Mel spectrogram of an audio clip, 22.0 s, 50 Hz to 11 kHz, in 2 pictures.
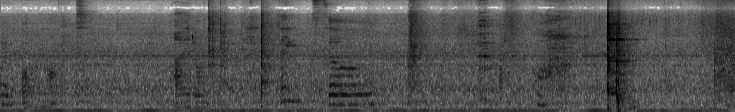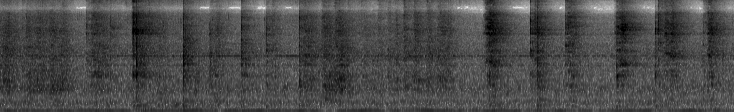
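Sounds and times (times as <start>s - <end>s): utensil scraping in a pan: 6.1s - 7.8s, 10.4s - 22.0s.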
